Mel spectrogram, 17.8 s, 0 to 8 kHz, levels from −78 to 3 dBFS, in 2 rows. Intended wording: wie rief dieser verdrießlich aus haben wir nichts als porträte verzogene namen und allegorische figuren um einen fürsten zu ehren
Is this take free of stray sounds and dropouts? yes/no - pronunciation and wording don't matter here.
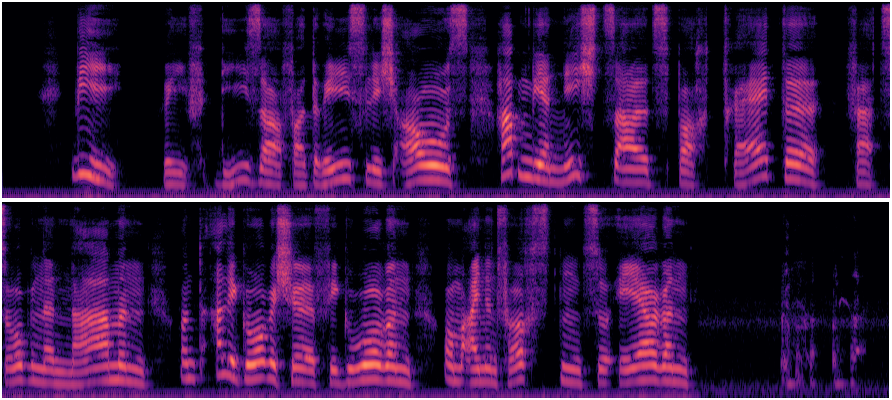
no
